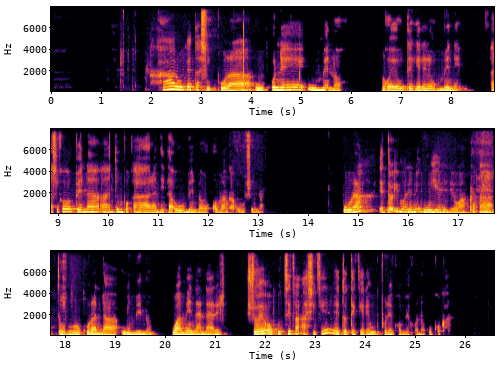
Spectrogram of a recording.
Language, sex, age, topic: Oshiwambo, female, 25-35, agriculture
